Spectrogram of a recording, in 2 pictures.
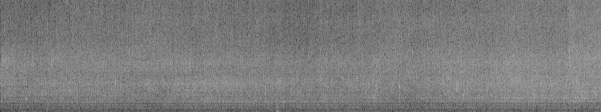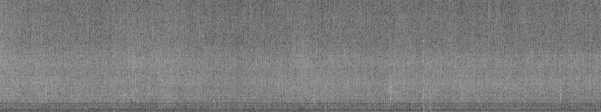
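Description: Battered slices of elk heart shallow-frying in about a quarter inch of oil over high heat in a skillet: a steady sizzle.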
